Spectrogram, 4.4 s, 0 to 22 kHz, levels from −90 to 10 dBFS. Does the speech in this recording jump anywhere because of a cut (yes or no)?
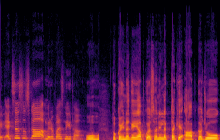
yes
